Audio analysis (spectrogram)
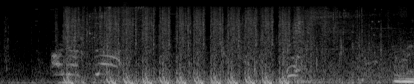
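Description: Rapid video-game turret gunfire rattles out in a long, steady burst of evenly spaced shots, loud and close, with a short heavier thump at the end and no talk.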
